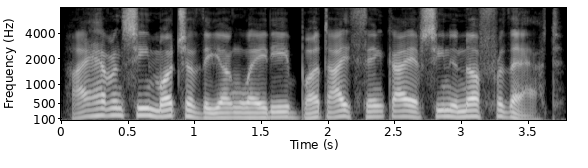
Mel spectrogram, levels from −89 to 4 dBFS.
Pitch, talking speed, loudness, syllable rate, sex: 140 Hz, 270 wpm, -16 LUFS, 5.5 syllables/s, male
